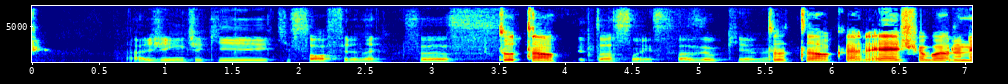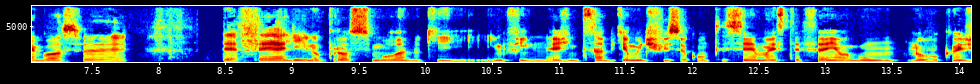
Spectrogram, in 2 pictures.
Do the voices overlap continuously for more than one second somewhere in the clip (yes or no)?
no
